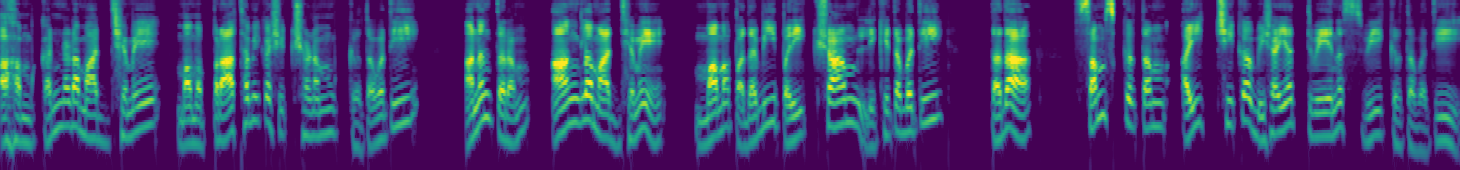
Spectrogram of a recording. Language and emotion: Sanskrit, neutral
